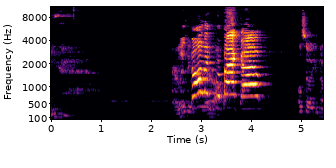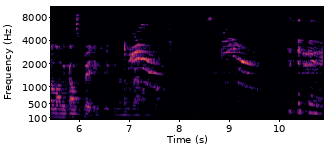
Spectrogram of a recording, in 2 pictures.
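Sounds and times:
speech: 0:02.5 - 0:04.3, 0:05.0 - 0:07.8, 0:10.4 - 0:10.8
cat meowing: 0:06.9 - 0:07.7, 0:08.8 - 0:09.6.

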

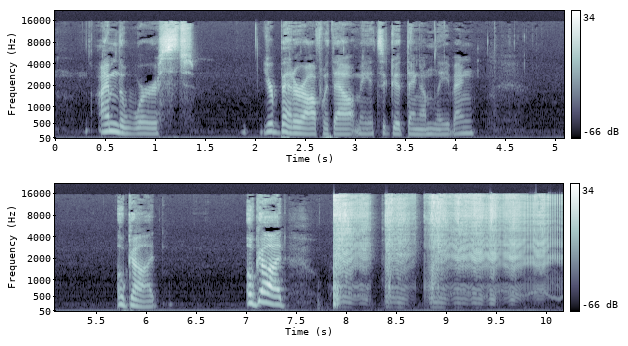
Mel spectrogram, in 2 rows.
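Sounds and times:
speech: 0:00.5 - 0:01.4, 0:02.1 - 0:04.3, 0:05.7 - 0:06.2, 0:07.0 - 0:08.1
person blowing a raspberry imitating a fart: 0:07.8 - 0:10.1.

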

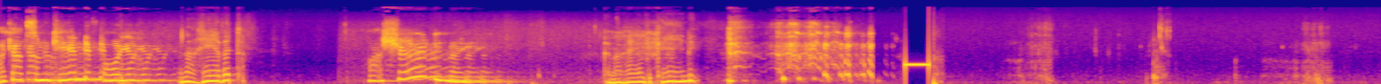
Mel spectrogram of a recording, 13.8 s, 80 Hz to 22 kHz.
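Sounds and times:
speech: 0:00.0 - 0:02.6, 0:03.7 - 0:05.1, 0:06.0 - 0:08.8
laughter: 0:07.3 - 0:08.8
electronic beep: 0:09.0 - 0:09.4
person slurping hot coffee: 0:10.1 - 0:10.6, 0:12.7 - 0:13.4.

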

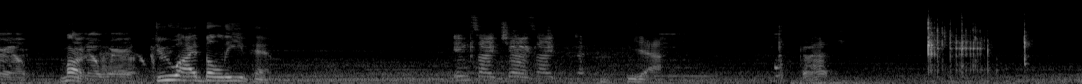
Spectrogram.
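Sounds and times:
speech: 0:00.6 - 0:02.8, 0:04.6 - 0:06.8, 0:07.8 - 0:08.5
dice clattering across a hard surface: 0:09.3 - 0:10.4.

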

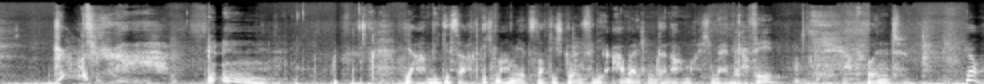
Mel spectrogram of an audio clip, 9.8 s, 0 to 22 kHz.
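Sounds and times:
person sneezing: 0:00.5 - 0:02.8
speech: 0:04.1 - 0:09.8.

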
